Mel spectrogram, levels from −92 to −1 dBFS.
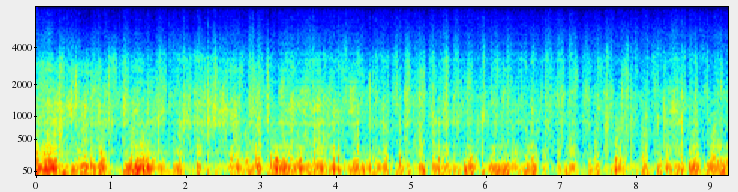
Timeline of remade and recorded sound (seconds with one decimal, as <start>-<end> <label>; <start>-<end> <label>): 0.0-9.2 remade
